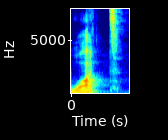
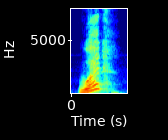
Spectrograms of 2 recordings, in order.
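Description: First: The final t is clearly pronounced. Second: The final t is almost silent.

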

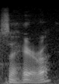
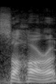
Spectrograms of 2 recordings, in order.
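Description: First: The name is said in its second pronunciation. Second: The name is said in its first pronunciation. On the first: This is a common but mistaken way to say the name. The speaker calls it wrong. "not Sahara" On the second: This is how the player's name is really pronounced. The speaker calls it right. "it is Sahara"

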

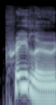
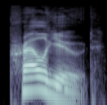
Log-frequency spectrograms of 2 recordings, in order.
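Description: First: The word begins like 'pree'. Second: The word begins like 'prell'. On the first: "as an acceptable alternative" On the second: "The preferred pronunciation is prelude"

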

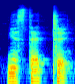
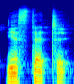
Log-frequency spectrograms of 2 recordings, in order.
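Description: Both takes have the same delivery.

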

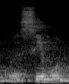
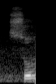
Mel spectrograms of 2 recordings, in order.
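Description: First: The vowel after s is i. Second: The vowel after s is u. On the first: "بكسر السين" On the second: "اللي هي بضم السين"

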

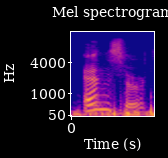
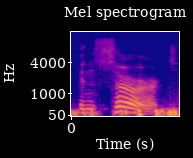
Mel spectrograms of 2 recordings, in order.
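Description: First: The stress is on the first syllable. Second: The stress is on the second syllable. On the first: It is a noun: a thing put in. "Here is the word insert as a noun" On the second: It is a verb: to put something in. "and the verb is insert"

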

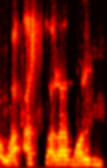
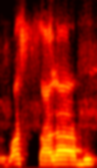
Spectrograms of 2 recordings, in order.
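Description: First: The 'a' after 'wa' is pronounced separately. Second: The 'a' is dropped, 'wa' links directly. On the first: The speaker calls it wrong. "bukan dibaca apa?" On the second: The speaker calls it right. "Langsung wassalamu"

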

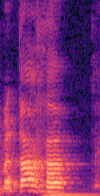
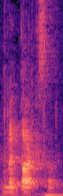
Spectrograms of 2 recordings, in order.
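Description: First: The middle consonant is a single 'kh' sound. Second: The middle consonants are a 'ks' cluster. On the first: The speaker calls it wrong. "я хочу його читати як метаха, неправильно" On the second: The speaker calls it right. "Читається він як метакса"

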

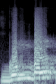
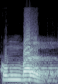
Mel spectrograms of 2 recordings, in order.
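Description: First: It begins with a voiced g like in good. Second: It begins with the plain native Tamil k sound. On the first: The speaker calls it wrong. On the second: The speaker calls it right.

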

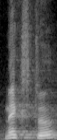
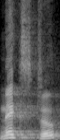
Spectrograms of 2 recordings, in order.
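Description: Both takes have the same delivery.

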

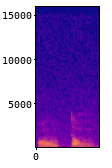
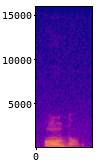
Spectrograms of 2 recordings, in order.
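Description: First: The middle consonant is a T sound. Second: The middle consonant is a D sound. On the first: The speaker calls it wrong. "Então não é onton" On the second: The speaker calls it right. "aqui assume um som de D"

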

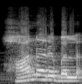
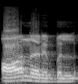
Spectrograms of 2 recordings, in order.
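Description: First: The word begins with an audible h sound. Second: The word begins directly with a vowel sound. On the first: The speaker calls it wrong. "ಇಲ್ಲಿ ಹಾನರಬಲ್ ಅಂತ ನಾವು ಓದೋದಿಲ್ಲ" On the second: The speaker calls it right. "ಆನರಬಲ್ ಅಂತೇಳಿ ಪ್ರೊನೌನ್ಸಿಯೇಷನನ್ನು ಮಾಡ್ತಾ ಇದ್ದೇವೆ"

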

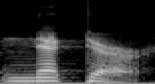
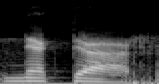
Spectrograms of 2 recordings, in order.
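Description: First: The final R sound is clearly pronounced. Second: The final R sound is weak or missing. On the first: The speaker calls it right. "but nectar ... So be careful of your R's" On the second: The speaker calls it wrong. "not nectar"

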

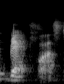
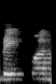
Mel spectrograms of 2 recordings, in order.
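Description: First: The first syllable is a short 'brek' sound. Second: The first syllable sounds like the word 'break'. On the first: The speaker calls it right. "that should be breakfast" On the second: The speaker calls it wrong. "That should not be breakfast"

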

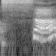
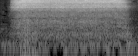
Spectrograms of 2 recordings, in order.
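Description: First: The sound is voiced with the vocal cords. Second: The sound is just breathed out, unvoiced. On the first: The speaker calls it wrong. "it's not s" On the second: The speaker calls it right. "Let's just breathe it"

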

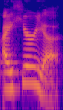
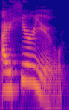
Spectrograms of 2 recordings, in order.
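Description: First: The last word is said as a reduced 'ya'. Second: The last word is said as a full 'you'. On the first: "You might even say it in a slang way"

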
